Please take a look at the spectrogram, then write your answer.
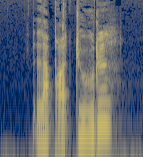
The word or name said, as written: labradoodle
